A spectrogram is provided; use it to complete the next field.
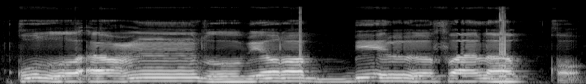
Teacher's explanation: Qalqalahnya qalqalah kubro karena sukunnya sukun aridi, yaitu sukun baru karena waqaf. Karena ketika wasol di sini tidak ada hukum qalqalahnya.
